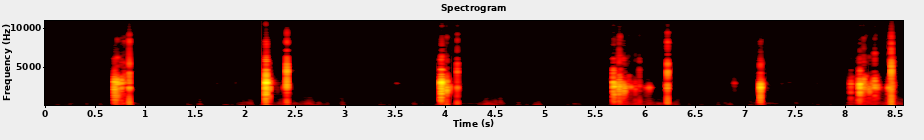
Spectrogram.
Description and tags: Lego Clicks
One of several classic Lego star wars sounds that i recreated based on the originals. It was interesting...legos didn't really make the right sounds so I used mega blocks.
block, build, click, crash, explode, fall, form, lego, mega, star, wars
